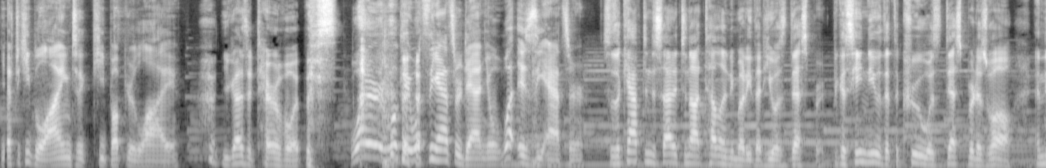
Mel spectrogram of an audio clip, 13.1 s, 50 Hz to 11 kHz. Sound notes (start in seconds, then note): 4.5 giggles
